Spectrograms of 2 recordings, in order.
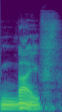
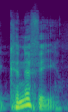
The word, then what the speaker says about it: knife: don't even realize it you take a word like knife which I use with my students and I say if I was going to say it the way it looks I'd say caniffi which I think is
